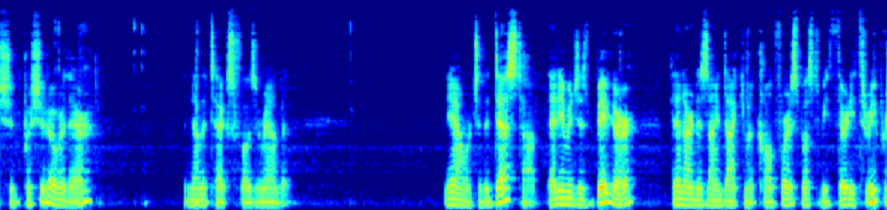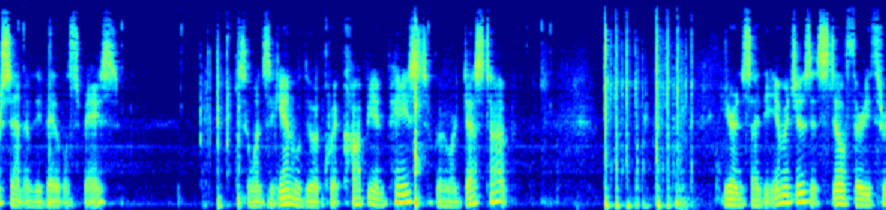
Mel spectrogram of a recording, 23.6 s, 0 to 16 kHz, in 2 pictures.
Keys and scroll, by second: 14.7 super+c, 19.9 Return, 20.1 Return, 20.2 Return, 20.4 super+v, 20.7 Return, 20.9 Return.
